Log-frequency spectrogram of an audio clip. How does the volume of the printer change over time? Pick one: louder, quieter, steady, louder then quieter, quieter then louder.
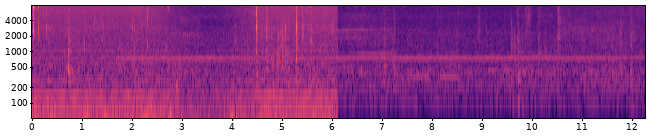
steady.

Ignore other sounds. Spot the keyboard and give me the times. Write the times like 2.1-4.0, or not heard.
0.0-6.2.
